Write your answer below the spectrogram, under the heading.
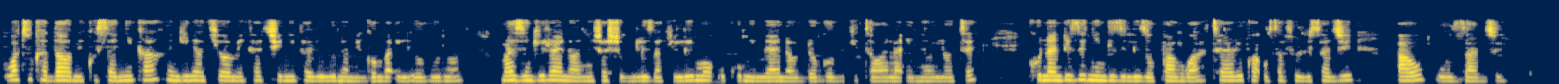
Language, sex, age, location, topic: Swahili, female, 18-24, Mombasa, agriculture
